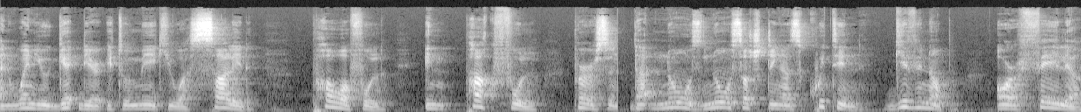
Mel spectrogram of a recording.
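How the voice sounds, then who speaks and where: Somewhat breathy and fairly high-pitched, a man talks with lively intonation. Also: fairly slow pace. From Kingston, Jamaica. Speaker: dancer. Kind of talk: interview.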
